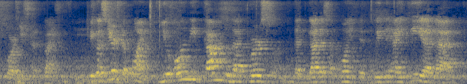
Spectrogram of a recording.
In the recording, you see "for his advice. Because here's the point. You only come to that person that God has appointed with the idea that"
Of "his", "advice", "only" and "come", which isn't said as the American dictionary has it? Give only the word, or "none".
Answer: his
